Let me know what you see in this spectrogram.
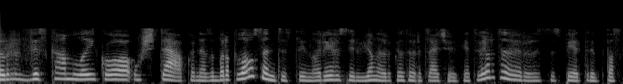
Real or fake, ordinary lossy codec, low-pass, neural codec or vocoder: fake; MP3, 24 kbps; 5.4 kHz; codec, 16 kHz in and 24 kHz out, 0.6 kbps, FocalCodec, streaming, 2048 codes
